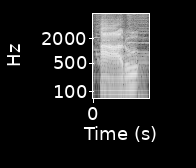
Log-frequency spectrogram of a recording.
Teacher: the R from English becomes aru in Japanese with the longer vowel also. And then the ru, we have to add u because R can stay, Japanese R can stay on its own like most consonants.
